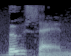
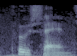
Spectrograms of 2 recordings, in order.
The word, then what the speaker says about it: Pusan: Funny enough, they call it Busan now, I don't know why, but it was Pusan, spelt P with a P and pronounced with a P.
